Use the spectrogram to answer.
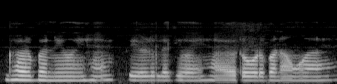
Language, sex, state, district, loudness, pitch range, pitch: Hindi, female, Bihar, West Champaran, -20 LUFS, 185-195 Hz, 190 Hz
